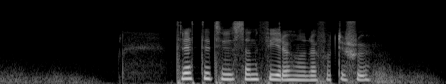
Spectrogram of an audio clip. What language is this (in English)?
Swedish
